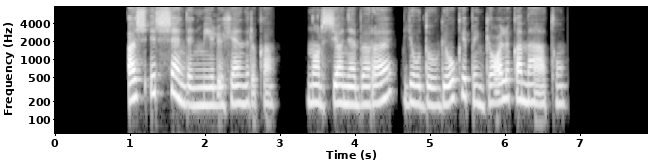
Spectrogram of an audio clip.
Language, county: Lithuanian, Alytus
